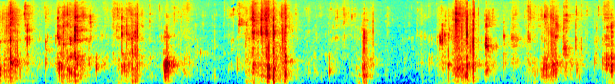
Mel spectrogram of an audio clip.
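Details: Steady chewing by a pit bull on raw meat, with three clusters of crunchy, sticky bites separated by brief lulls.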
